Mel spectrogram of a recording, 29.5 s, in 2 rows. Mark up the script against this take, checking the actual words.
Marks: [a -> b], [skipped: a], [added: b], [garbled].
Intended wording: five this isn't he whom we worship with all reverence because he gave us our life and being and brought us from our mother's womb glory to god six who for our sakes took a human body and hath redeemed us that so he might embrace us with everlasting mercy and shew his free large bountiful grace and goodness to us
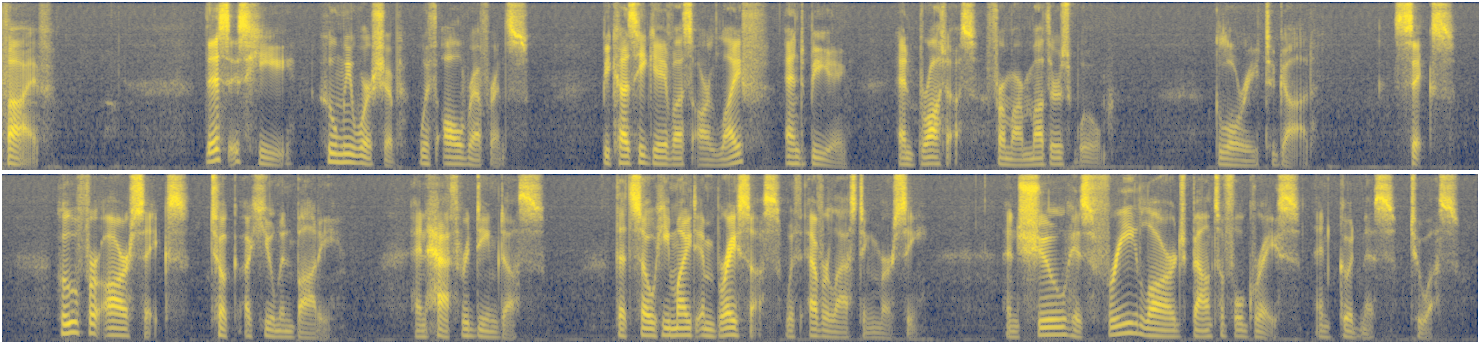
five this [isn't -> is] he whom we worship with all reverence because he gave us our life and being and brought us from our mother's womb glory to god six who for our sakes took a human body and hath redeemed us that so he might embrace us with everlasting mercy and shew his free large bountiful grace and goodness to us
